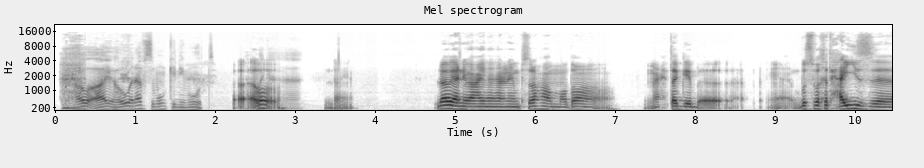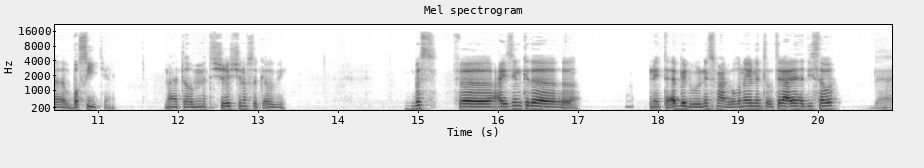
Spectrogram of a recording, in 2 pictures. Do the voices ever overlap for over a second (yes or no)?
no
